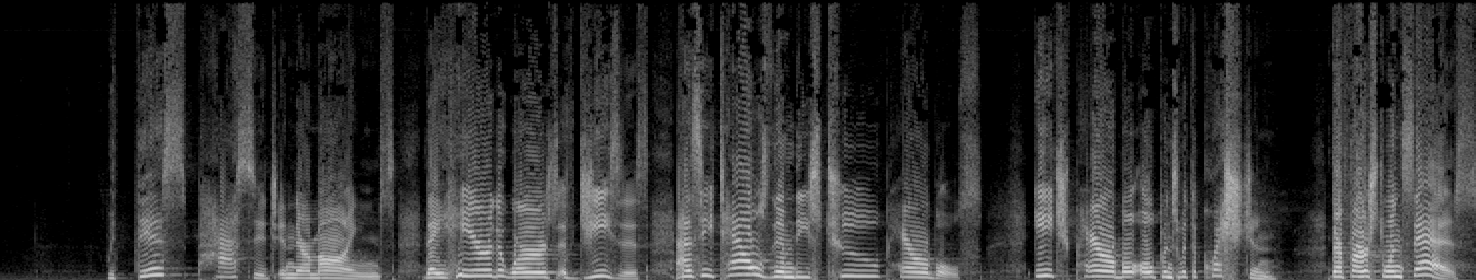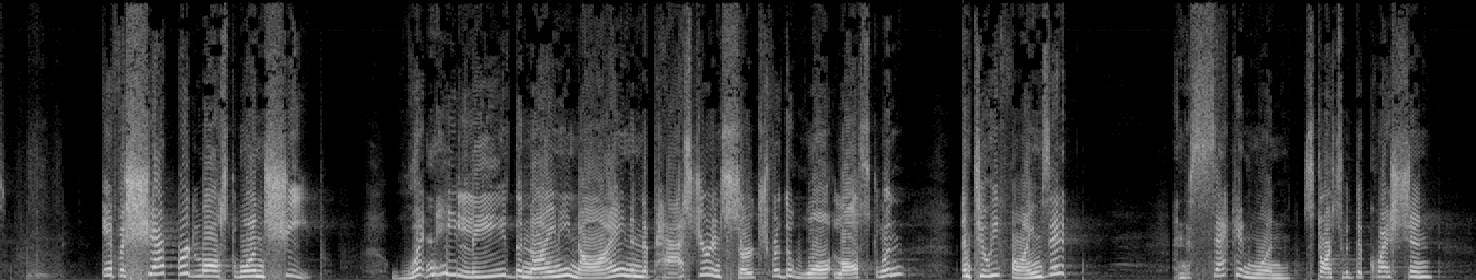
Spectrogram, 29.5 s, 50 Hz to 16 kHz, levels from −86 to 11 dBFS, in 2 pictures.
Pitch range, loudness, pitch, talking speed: 230-325 Hz, -12 LUFS, 275 Hz, 125 wpm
